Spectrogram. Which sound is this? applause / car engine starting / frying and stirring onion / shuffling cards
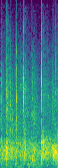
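applause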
